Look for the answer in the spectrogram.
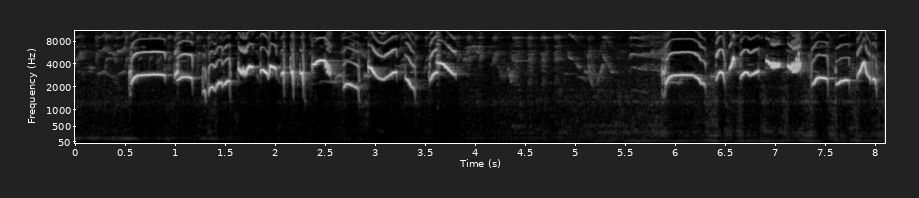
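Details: Oriental magpie-robin, a lure recording meant to make the bird emotional and provoke fighting; loud, varied whistled phrases with rising and falling slurs and sharp notes in two bursts separated by a quiet pause.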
